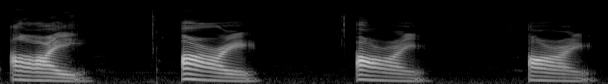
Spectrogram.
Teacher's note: Khi phát âm nguyên âm đôi I thì âm này bắt đầu bằng một nguyên âm A ở giữa lưỡi. Và đến chữ Y thì lưỡi sẽ hơi nâng một chút. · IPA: /ai/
